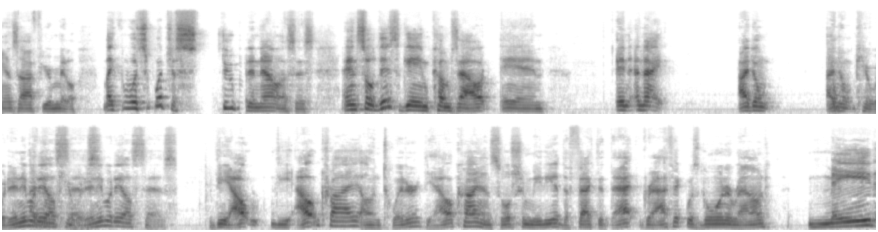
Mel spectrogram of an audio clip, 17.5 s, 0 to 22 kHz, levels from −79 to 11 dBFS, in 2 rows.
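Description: At 1.95 s the speech stalls for about 200 ms, ending at 2.17 s. The last sound is drawn out as a buzz or hiss that fades, then the talker resumes exactly where they left off. This is a call audio freeze, likely from packets held up in transit that let the jitter buffer run dry. Nothing is lost, but the whole call now sits about 200 ms later.

Right after, from 2.23 to 2.27 s, comes a short concealed packet loss. About 20 ms of audio never reached the decoder, and the receiver bridged it by extending the preceding sound and crossfading back. The result is a slight smear or wobble rather than an audible gap.

From 2.37 to 2.45 s a burst of packet loss removes about 60 ms of speech. Concealment holds the previous sound and lets it decay as a brief fading buzz or hiss. When real audio returns it has jumped ahead, and the missing stretch is simply gone.

A call bitrate drop begins at 2.57 s and lasts to 7.07 s. 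The encoder rate falls from 32 to 16 kbps and stays at the low rate for about 4.4 s. Coarser Opus coding makes the speech sound rougher and more watery, with reduced high-frequency detail, until the rate recovers.

Between 8.30 and 10.48 s there is a doubled audio track. A second full-band copy of the speech trails the original by roughly 0.7 s at about 5 dB lower. It has no reverberant tail or room colour, and it switches in and out abruptly, consistent with a second, slower capture path.

Two jitter buffer speed-ups follow. The first runs from 11.99 to 12.89 s at 112% speed and removes around 100 ms. The second runs from 13.37 to 14.17 s at 109% and removes about 70 ms. In both, the receiver trims many short pitch-period slices to shrink an overfull buffer, so the speech sounds hurried while its pitch stays unchanged.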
